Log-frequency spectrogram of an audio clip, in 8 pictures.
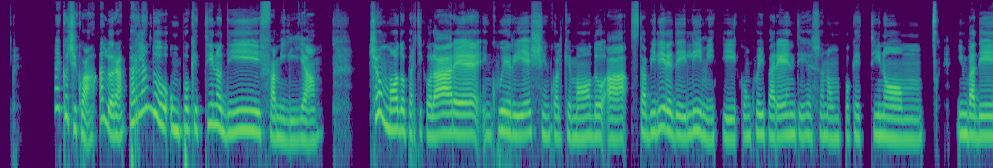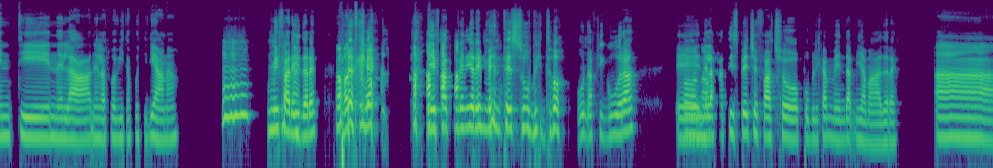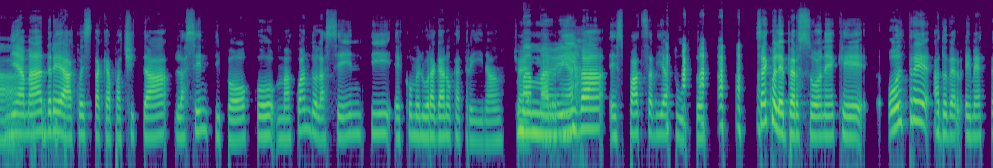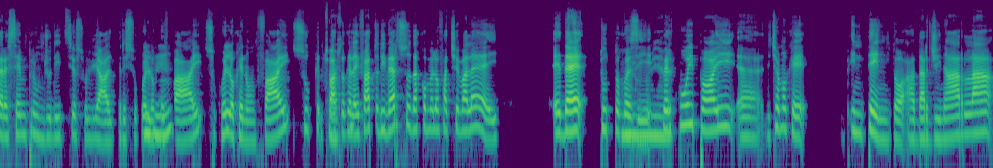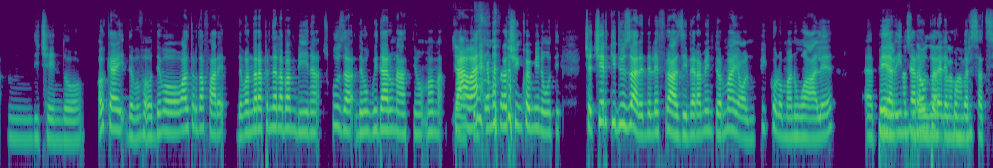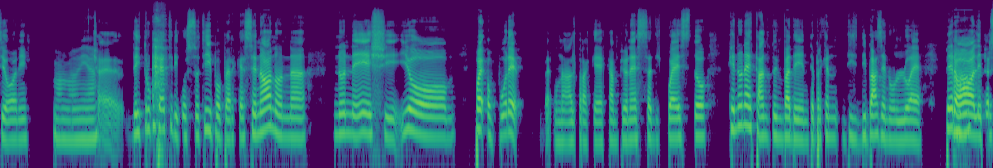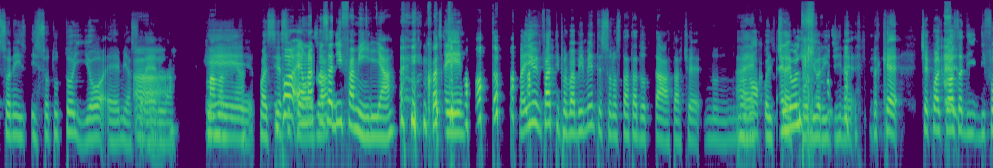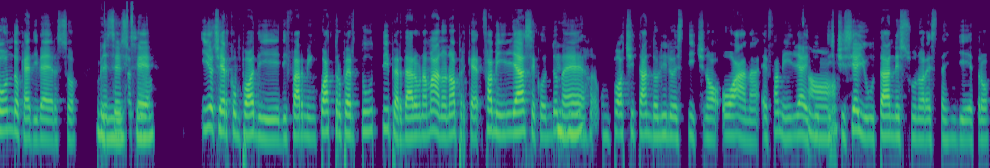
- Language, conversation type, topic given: Italian, podcast, Come stabilire dei limiti con parenti invadenti?
- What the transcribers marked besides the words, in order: tapping; tsk; giggle; chuckle; laughing while speaking: "perché"; laughing while speaking: "Ottimo"; laugh; laughing while speaking: "subito"; drawn out: "Ah"; other background noise; chuckle; chuckle; "Cioè" said as "ceh"; "Cioè" said as "ceh"; chuckle; laughing while speaking: "in qualche modo"; "cioè" said as "ceh"; laughing while speaking: "è l'ultimo"; chuckle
